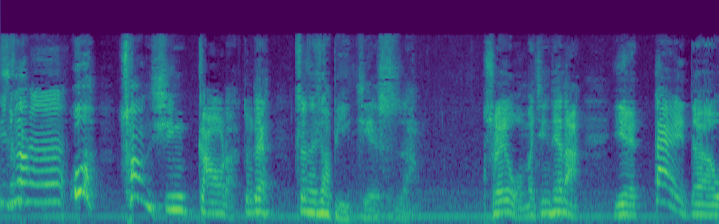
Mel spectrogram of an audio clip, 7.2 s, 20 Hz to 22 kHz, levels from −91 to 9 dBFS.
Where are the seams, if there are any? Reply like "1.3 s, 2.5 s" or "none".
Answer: 3.3 s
